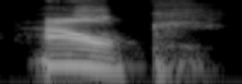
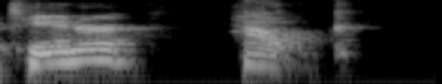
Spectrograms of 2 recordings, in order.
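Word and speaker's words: Houck: How do you say his last name? John Wack. – Tanner Hulk. – Hauk. – This is a good test right here. Tanner Hauk. – Yeah, I just said it.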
